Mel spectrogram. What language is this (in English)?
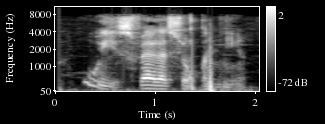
Kabyle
